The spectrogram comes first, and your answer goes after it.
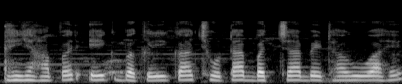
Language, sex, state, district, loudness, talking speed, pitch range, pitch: Hindi, female, Maharashtra, Mumbai Suburban, -18 LUFS, 150 wpm, 190-205 Hz, 195 Hz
